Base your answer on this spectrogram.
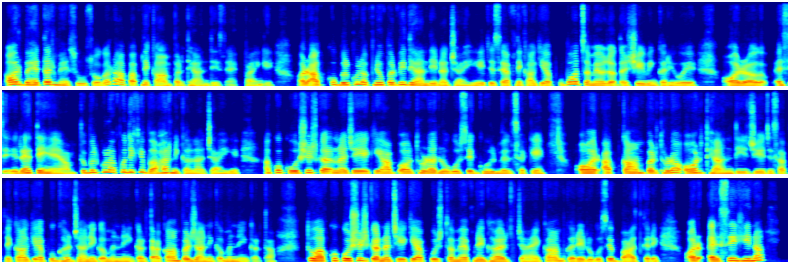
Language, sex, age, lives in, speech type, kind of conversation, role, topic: Hindi, female, 20-24, India, conversation, advice, advisor, मैं सोशल मीडिया पर अपने पूर्व साथी की पोस्ट देखकर बार-बार खुद की तुलना क्यों करने लगता/लगती हूँ और इससे होने वाले दर्द से कैसे निपटूँ?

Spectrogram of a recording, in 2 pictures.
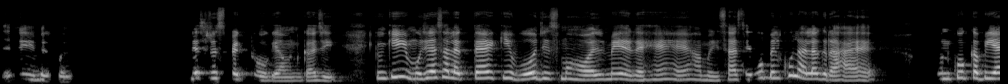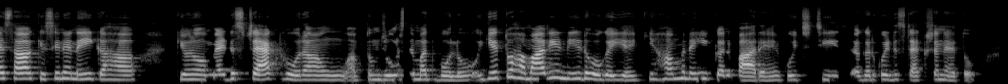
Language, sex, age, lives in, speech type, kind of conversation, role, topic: Hindi, female, 20-24, India, conversation, podcast, guest, Ghar par hone wali uljhanon ko tum kaise sambhalte ho?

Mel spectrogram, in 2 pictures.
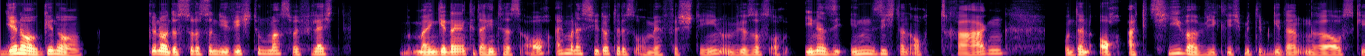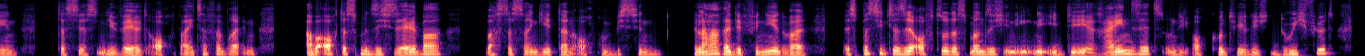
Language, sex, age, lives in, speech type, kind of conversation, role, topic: German, male, 25-29, Germany, conversation, advice, advisor, Wie kann ich Wege finden, um im Leben langfristig sichtbare Spuren zu hinterlassen?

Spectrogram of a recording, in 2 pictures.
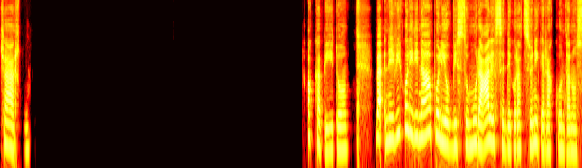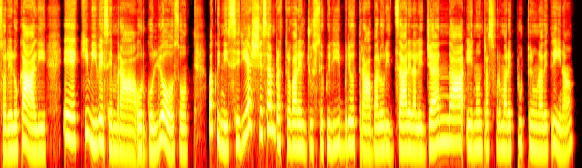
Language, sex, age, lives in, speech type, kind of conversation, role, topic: Italian, female, 30-34, Italy, read, expert-assistant, asker, Come posso imparare a riconoscere le influenze culturali nei quartieri di una città?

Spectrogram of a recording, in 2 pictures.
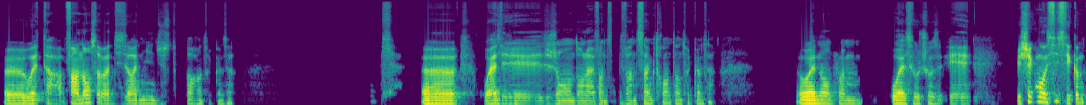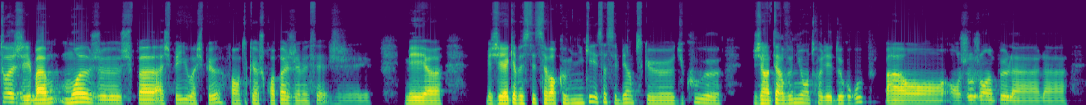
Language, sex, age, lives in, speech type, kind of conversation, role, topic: French, male, 30-34, France, conversation, unstructured, none, Dans quels aspects de votre gestion des émotions aimeriez-vous progresser ?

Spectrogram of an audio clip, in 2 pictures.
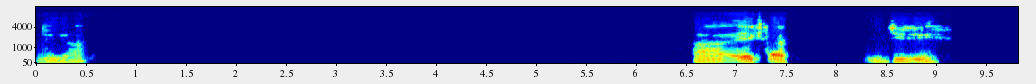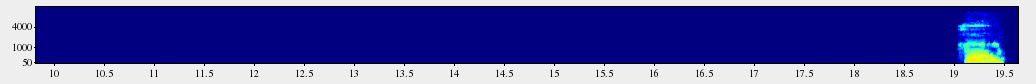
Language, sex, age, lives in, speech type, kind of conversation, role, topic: Hindi, male, 20-24, India, conversation, podcast, host, Streaming platform चुनते समय तुम किन बातों पर ध्यान देते हो?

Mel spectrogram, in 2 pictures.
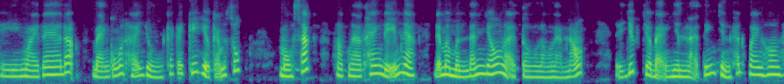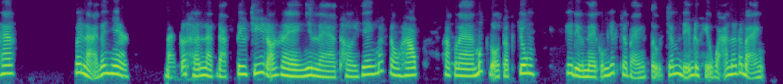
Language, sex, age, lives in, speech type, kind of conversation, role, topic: Vietnamese, female, 20-24, Vietnam, read, expert-assistant, expert, Tại sao tôi học mãi mà không nhớ được kiến thức mới? Liệu có điều gì sai trong phương pháp học của tôi không?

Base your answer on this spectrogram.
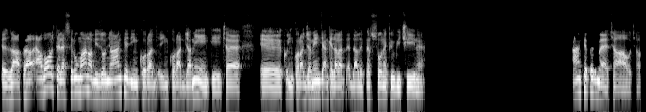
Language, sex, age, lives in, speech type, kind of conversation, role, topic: Italian, male, 40-44, Italy, conversation, unstructured, none, Qual è stata la lezione più importante che hai imparato nella vita?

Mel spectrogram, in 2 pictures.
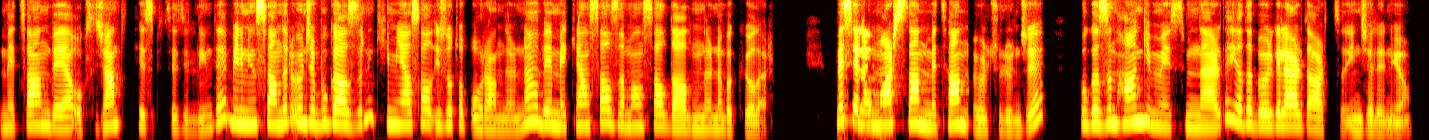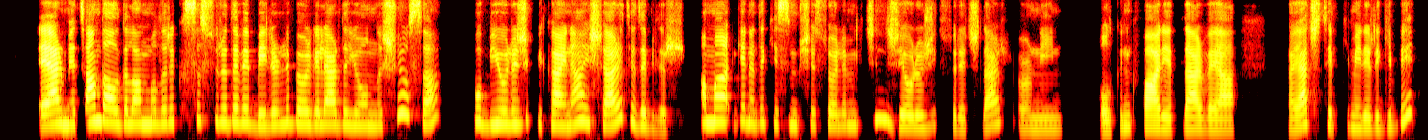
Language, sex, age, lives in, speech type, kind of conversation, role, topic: Turkish, female, 40-44, Netherlands, read, expert-assistant, expert, Astrobiyoloji gezegenlerde yaşam arayışında neden bu kadar önemli?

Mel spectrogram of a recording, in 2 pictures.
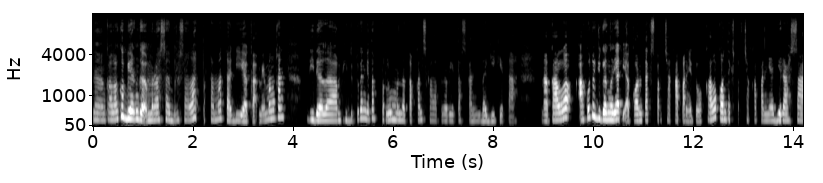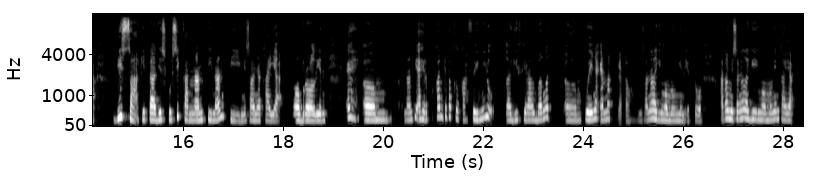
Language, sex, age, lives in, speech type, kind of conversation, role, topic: Indonesian, female, 25-29, Indonesia, conversation, podcast, guest, Bagaimana kamu mengatur notifikasi agar tetap produktif saat bekerja?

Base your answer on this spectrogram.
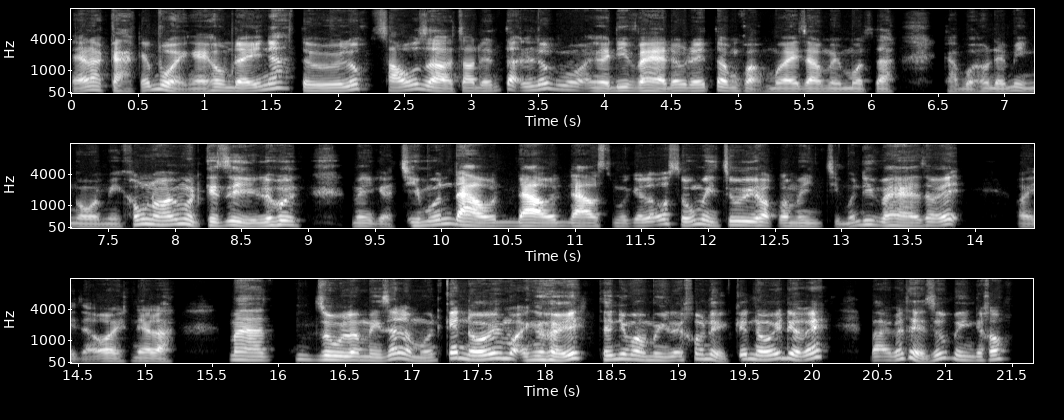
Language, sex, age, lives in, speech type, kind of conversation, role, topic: Vietnamese, male, 20-24, Vietnam, conversation, advice, user, Làm sao để bớt lo lắng khi tham gia các buổi tụ tập xã hội cùng bạn bè?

